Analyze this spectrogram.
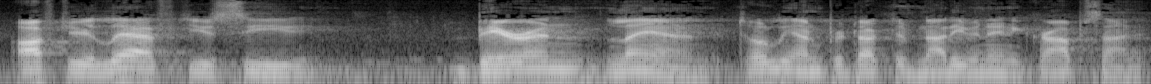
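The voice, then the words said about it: Hoarse voice. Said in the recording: “Sorry for the hoarseness there.”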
